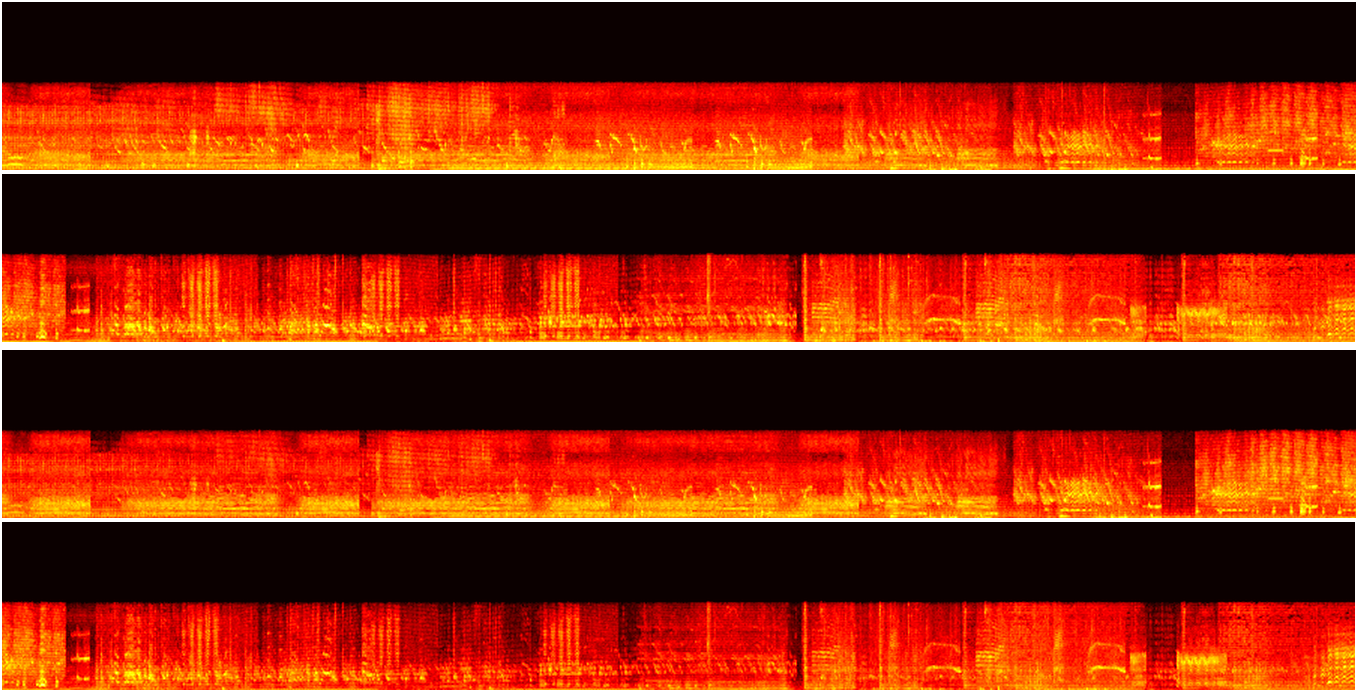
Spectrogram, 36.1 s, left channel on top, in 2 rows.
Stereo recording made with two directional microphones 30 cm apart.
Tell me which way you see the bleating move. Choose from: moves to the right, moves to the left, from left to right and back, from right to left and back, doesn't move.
from right to left and back.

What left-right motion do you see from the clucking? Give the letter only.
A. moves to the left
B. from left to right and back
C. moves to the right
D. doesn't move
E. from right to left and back
B.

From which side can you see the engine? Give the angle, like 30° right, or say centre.
30° left.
